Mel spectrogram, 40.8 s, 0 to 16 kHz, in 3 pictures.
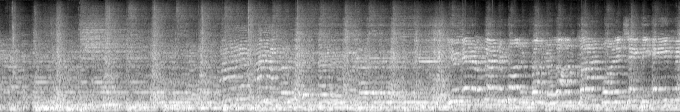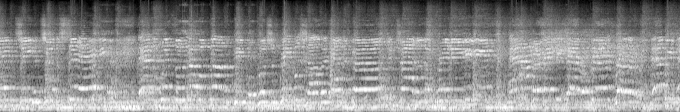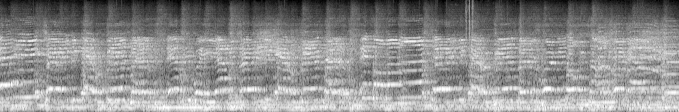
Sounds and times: Music: 0.0 - 40.7
Female singing: 4.4 - 8.0, 9.0 - 40.4.

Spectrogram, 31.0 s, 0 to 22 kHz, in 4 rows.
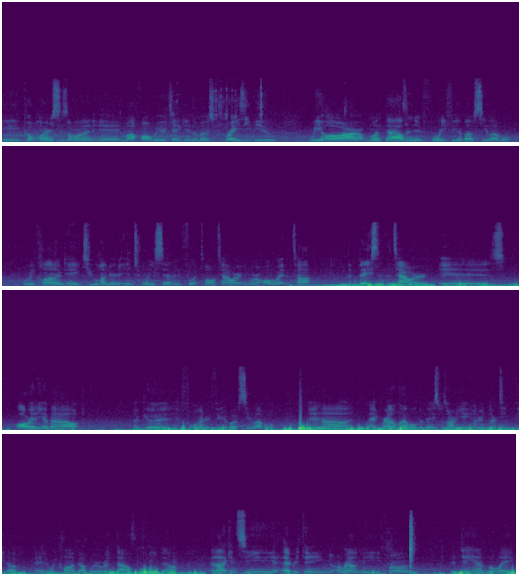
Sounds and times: Speech: 0.0 - 12.4, 13.0 - 16.7, 17.5 - 30.9.

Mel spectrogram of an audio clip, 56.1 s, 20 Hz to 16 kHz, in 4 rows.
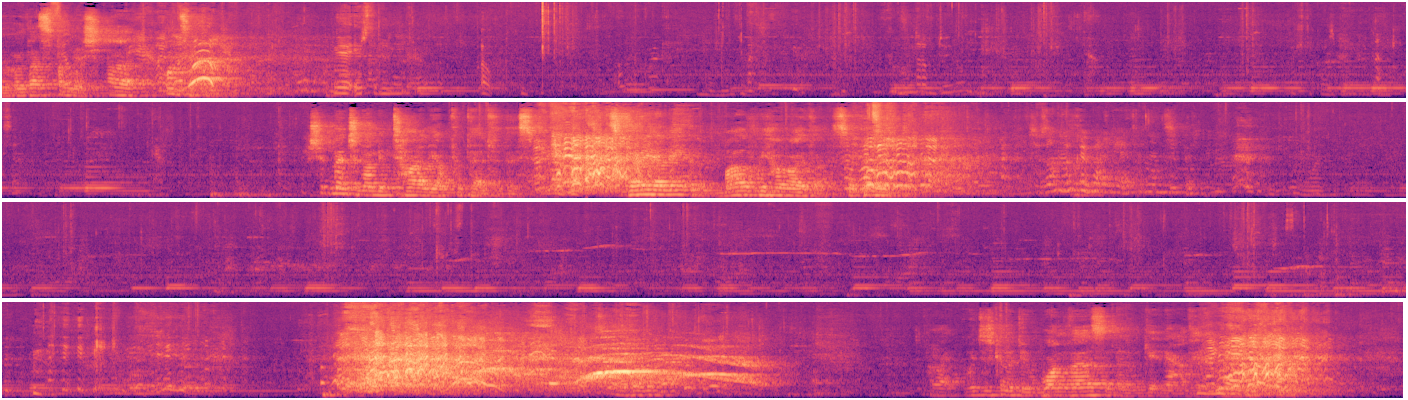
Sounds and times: Music: 0.0 - 56.1.

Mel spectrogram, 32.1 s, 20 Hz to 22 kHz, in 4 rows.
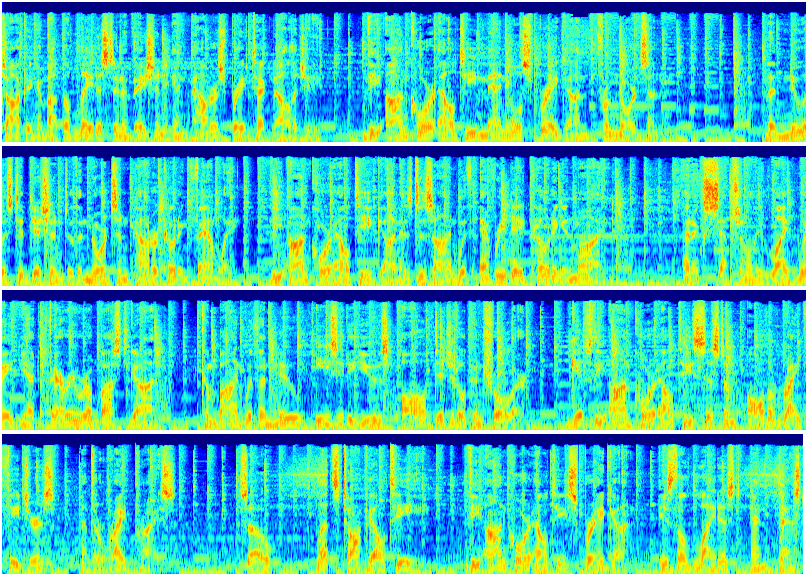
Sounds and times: Speech: 0.0 - 6.6, 7.6 - 14.2, 14.8 - 25.8, 26.5 - 32.1
Music: 0.0 - 32.1.

